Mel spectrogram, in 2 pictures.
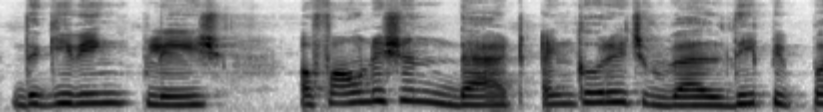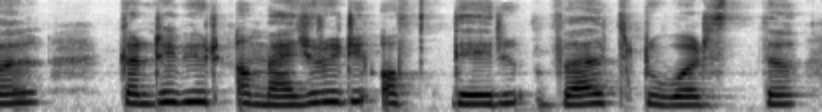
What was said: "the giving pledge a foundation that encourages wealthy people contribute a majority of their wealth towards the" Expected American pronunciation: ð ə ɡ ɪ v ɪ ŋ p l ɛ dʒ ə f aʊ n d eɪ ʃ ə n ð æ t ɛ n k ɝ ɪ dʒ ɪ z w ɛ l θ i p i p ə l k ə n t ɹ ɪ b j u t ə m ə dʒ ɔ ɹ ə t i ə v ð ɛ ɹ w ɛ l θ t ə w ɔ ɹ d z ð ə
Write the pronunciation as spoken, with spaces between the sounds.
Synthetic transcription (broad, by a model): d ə ɡ ɪ v ɪ ŋ p l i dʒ ə f aʊ n d eɪ ʃ ə n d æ t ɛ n k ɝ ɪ dʒ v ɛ l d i p i p ə l k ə n t ɹ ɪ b j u t ə m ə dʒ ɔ ɹ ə t i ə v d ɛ ɹ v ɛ l t t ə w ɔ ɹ d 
